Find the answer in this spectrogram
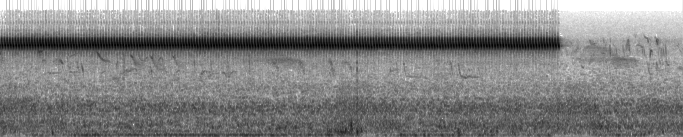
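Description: Grasshopper warbler reeling: a high, even, unbroken trill of very rapid pulses that cuts off suddenly about eight and a half seconds in.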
